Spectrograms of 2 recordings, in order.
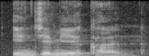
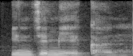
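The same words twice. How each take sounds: The two takes are said the same way.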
